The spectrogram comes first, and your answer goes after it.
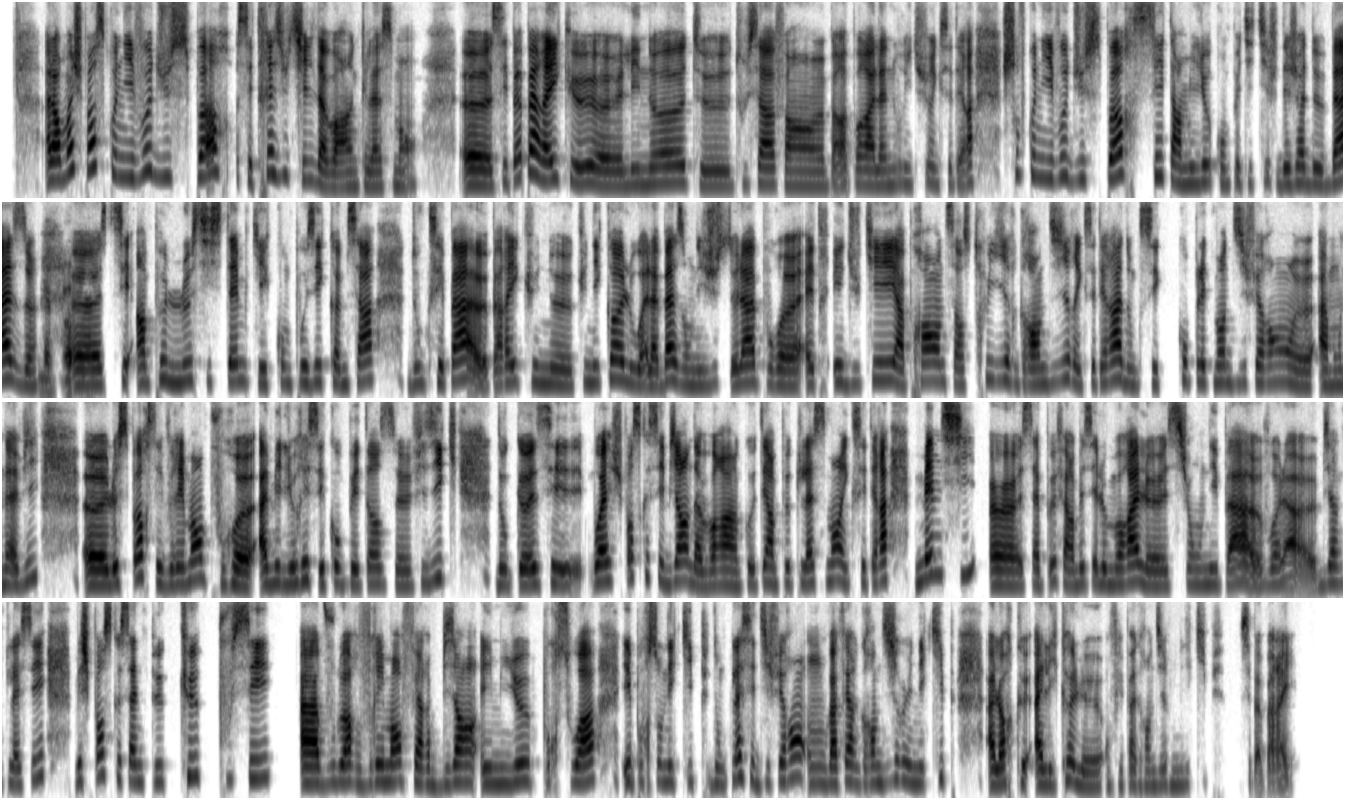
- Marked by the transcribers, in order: other background noise
- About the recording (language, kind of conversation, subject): French, podcast, Que penses-tu des notes et des classements ?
